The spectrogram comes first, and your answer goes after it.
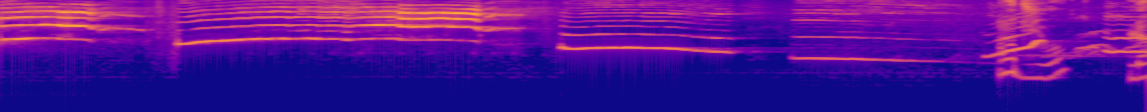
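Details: Gibbon pair duet in which the female's great call bursts into high notes; partners alternate without overlapping, marking the pair and warning off intruders. Long pure hoots, held level or gliding down, separated by pauses, ending in fast rising whoops.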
